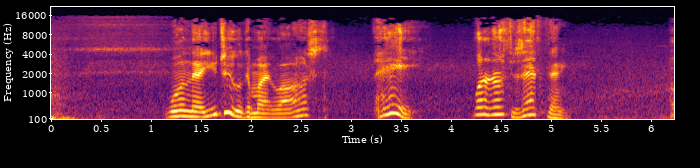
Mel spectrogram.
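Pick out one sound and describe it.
A middle-aged man calls out with animation.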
